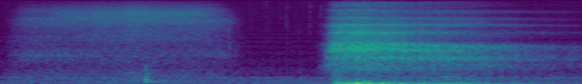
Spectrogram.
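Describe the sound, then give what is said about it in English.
A deep breath taken slowly: a long, soft inhale rushes in, then after a short pause a fuller, louder exhale follows and gradually fades, with no talking over it. “by just taking a deep breath”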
